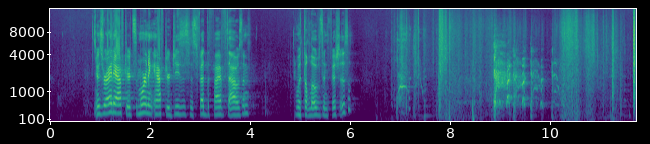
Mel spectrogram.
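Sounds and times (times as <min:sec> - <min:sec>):
speech: 0:00.9 - 0:04.1, 0:04.9 - 0:06.1
person coughing fit with harsh rough bursts: 0:06.9 - 0:07.4, 0:08.8 - 0:10.2.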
